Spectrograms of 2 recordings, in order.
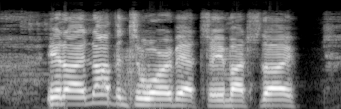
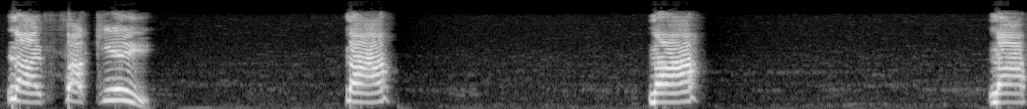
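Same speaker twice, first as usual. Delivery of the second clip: mock phone argument; 6 semitones higher than usual.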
